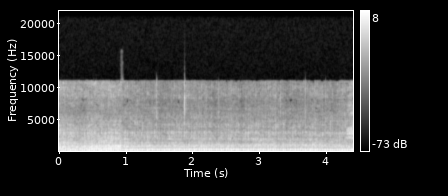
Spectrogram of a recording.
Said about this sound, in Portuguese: Vamos ligar a moto.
